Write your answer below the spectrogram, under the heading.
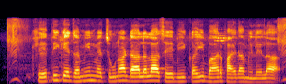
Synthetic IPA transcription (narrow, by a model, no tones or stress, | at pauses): kʰeːt̪iked͡ʒəmiːnmẽt͡ʃuːnaɖaːllasebʱikəibaːɾpʰaːɪd̪amɪleːla̰ː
